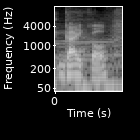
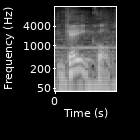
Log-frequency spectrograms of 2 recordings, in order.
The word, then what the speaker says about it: Gaeko: issue pronouncing her name geico um gaeko sorry not geico that's the giant gay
